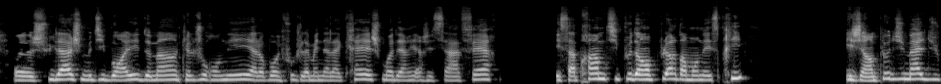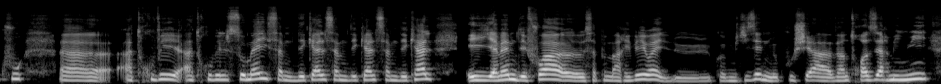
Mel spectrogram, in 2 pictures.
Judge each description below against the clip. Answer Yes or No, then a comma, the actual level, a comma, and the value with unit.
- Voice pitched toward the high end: Yes, high, 205 Hz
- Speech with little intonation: No, average, 3.3 semitones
